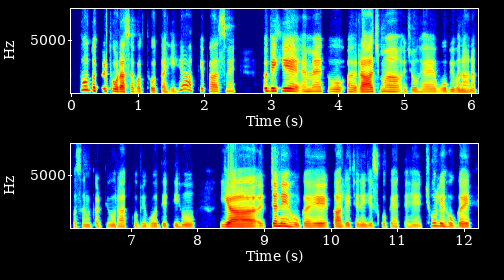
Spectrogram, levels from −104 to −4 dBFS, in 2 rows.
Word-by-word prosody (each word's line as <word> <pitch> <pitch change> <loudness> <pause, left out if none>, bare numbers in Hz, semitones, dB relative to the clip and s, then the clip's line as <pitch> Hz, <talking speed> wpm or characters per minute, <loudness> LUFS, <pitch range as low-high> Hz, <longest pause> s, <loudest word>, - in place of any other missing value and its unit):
तो, 350 +1 +3
तो 305 -5 +2
फिर 230 -5 -5
थोड़ा-सा 185 -3 +4
वक़्त 165 -2 -10
होता 155 +1 -5
ही 160 0 -10
है 355 - -4
आपके 260 -7 -7
पास 210 -3 -5
में। 210 -1 -11 0.4
तो 245 - +5
देखिए 240 -1 +6
अ, 190 +3 -6
मैं 205 +1 -2
तो 200 -1 -7
अ, 185 0 -7
राजमा 190 +3 +4 0.3
जो 175 0 -9
है 170 0 -7
वो 165 +1 -8
भी 175 - -7
बनाना 160 -1 -6
पसंद 160 -1 -13
करती 155 +1 -14
हूँ, 165 -1 -8
रात 155 -1 -8
को 160 - -14
भिगो 155 +1 -10
देती 155 +1 -11
हूँ 165 0 -5 0.4
या 180 -1 +7 0.6
चने 235 -1 +5
हो 185 -5 -2
गए, 160 -1 0
काले 160 +1 -1
चने 165 0 -9
जिसको 155 0 -12
कहते 155 0 -14
हैं, 160 -1 -12
छोले 260 -3 -2
हो - - -5
गए, 165 +1 +1
170 Hz, 210 wpm, -20 LUFS, 160-205 Hz, 0.6 s, या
